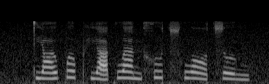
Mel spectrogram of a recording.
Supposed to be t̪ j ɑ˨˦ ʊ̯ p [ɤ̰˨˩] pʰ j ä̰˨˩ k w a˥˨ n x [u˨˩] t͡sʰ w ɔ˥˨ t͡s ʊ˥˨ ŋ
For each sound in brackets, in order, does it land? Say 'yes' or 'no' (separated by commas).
no, no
